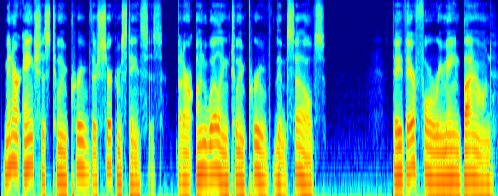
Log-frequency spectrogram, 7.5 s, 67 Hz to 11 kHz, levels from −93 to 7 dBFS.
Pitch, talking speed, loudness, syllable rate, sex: 115 Hz, 135 wpm, -20 LUFS, 5.7 syllables/s, male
